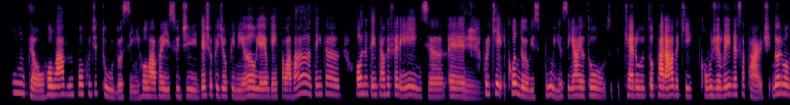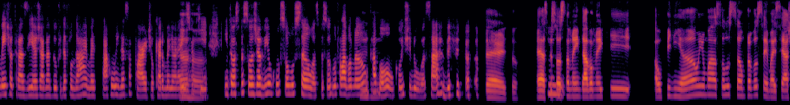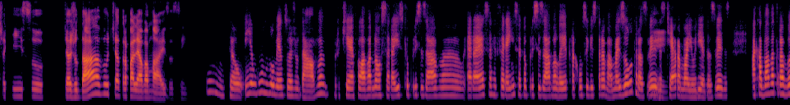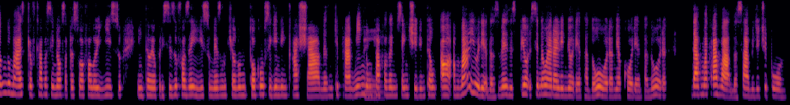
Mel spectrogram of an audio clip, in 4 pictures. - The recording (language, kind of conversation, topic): Portuguese, podcast, O que você faz quando o perfeccionismo te paralisa?
- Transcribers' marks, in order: laugh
